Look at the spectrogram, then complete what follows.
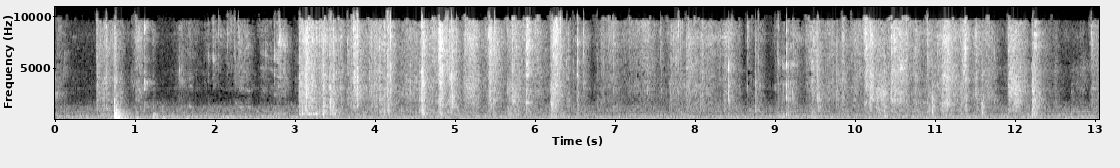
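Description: A single sharp knock about a second in, then faint scattered clicks and rustles as a ketchup bottle and a plate of food are handled.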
